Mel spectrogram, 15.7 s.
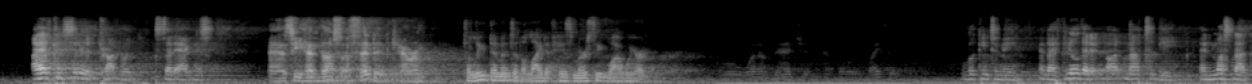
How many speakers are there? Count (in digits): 4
